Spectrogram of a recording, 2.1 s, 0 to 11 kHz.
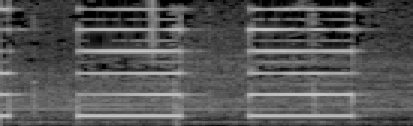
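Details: Averatec 3200 series laptop, dead with black screen and orange-red and blue lights on, does not boot: a short chirp then long steady high beeps about half a second each, repeating roughly every second; boot failure beeps, cause unknown.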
